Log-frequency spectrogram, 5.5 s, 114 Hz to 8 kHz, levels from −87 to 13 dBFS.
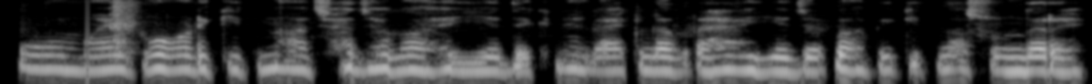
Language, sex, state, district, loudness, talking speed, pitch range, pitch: Hindi, female, Jharkhand, Sahebganj, -26 LUFS, 210 wpm, 225-245 Hz, 235 Hz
